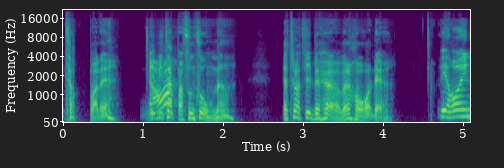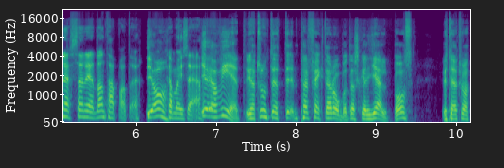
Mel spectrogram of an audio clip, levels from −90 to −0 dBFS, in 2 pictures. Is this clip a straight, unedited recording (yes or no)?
yes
